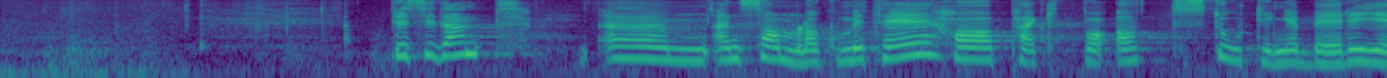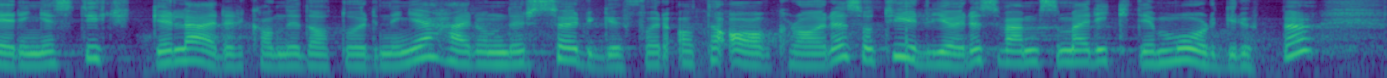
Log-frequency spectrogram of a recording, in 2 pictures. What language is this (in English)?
Norwegian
